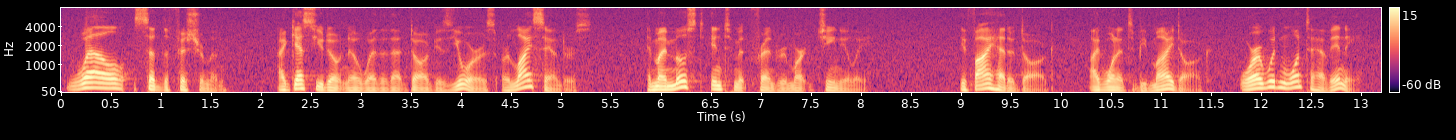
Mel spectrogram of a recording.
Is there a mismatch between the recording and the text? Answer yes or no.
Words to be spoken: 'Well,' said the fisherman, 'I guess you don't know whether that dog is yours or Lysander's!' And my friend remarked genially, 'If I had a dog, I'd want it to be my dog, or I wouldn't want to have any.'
yes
